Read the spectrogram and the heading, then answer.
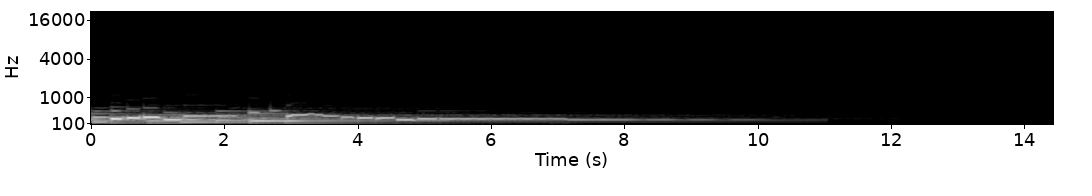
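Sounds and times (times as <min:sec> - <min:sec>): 
low-pass filtered theme music: 0:00.0 - 0:08.5.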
